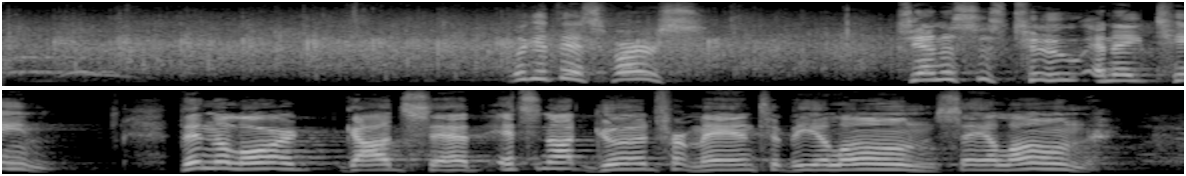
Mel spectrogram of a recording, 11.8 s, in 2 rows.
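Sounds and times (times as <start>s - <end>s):
audience clapping hands: 0.0s - 5.1s
speech: 2.5s - 3.6s, 4.5s - 6.2s, 6.8s - 11.5s.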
